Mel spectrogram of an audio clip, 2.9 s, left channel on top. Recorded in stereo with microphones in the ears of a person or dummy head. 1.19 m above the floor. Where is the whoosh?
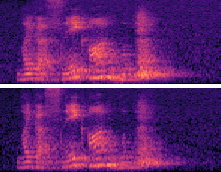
20° left (ahead or behind), 2.5 m.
